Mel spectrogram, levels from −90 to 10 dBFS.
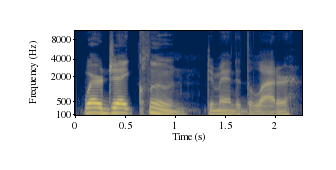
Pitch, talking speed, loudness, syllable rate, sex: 110 Hz, 160 wpm, -18 LUFS, 5.1 syllables/s, male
